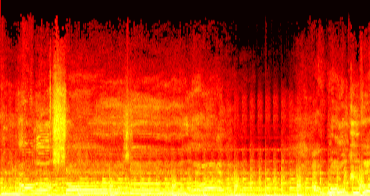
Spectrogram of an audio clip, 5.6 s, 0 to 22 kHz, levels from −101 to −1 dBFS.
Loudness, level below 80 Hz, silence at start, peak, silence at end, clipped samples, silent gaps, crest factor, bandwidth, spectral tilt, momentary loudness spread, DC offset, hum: -14 LUFS; -20 dBFS; 0 s; 0 dBFS; 0 s; under 0.1%; none; 12 dB; 15.5 kHz; -5 dB/octave; 5 LU; under 0.1%; none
